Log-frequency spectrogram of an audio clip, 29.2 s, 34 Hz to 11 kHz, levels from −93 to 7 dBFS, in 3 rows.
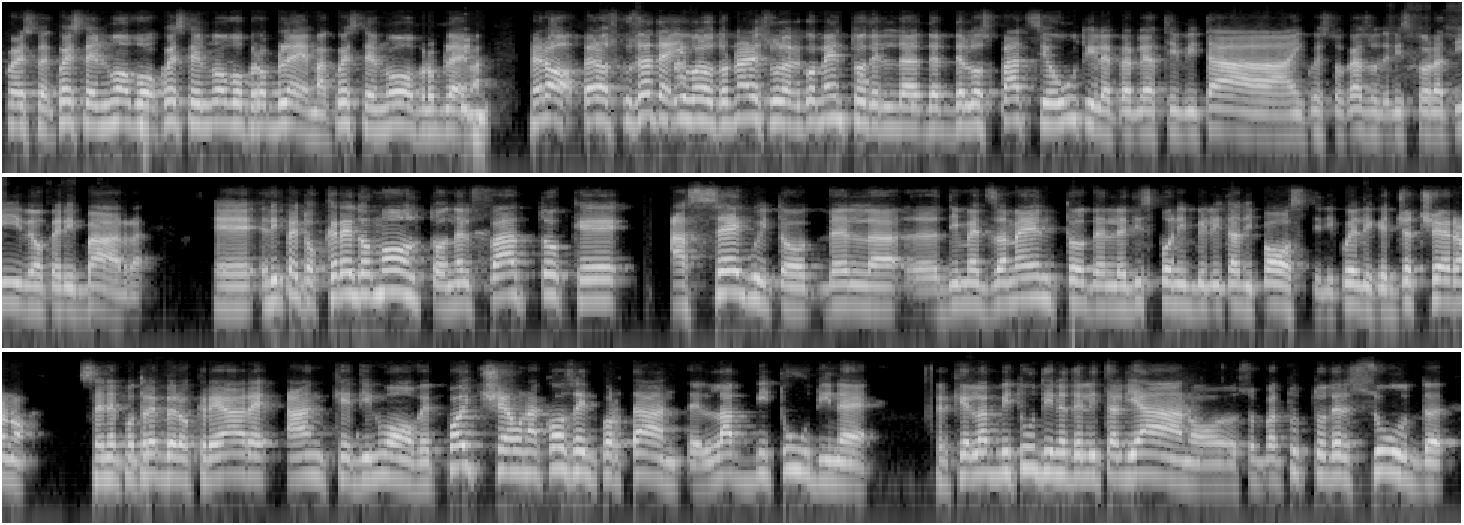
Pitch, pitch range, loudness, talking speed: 170 Hz, 150-190 Hz, -16 LUFS, 160 wpm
